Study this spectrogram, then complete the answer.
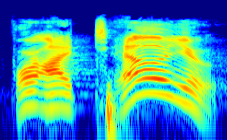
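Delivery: slow, loud, with "tell" punched; solemn loud declaration; loud, slow emphatic quote. Acted. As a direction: drive home "For I tell you". Quoting Jesus emphatically.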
